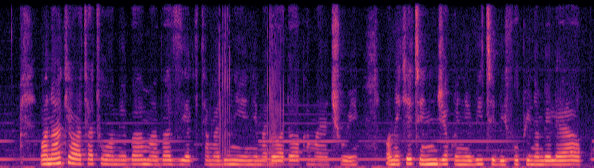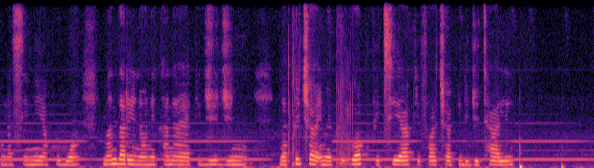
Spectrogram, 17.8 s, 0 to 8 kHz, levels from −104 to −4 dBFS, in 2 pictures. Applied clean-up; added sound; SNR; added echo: none; Wind instrument, woodwind instrument + Fart; 15 dB; none.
